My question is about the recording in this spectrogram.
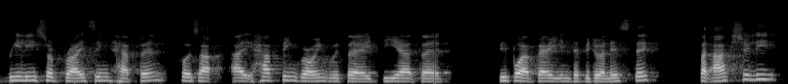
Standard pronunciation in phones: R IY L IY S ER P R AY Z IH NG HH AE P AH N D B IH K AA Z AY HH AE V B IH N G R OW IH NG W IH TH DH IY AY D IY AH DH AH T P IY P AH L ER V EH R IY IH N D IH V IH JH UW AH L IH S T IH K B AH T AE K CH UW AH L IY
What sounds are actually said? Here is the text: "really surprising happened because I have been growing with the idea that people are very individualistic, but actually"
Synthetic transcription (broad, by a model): R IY L IY S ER P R AY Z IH NG HH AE P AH N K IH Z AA AY HH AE V B IH N G R OW IH NG W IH DH IY AY D IY AH DH AH T P IY P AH L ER V EH R IY IH N D IH V IH JH UW AH L IH S T IH K B AH T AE K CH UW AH L IY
